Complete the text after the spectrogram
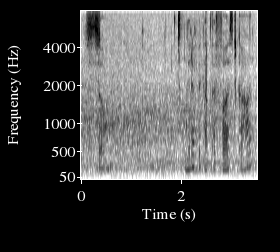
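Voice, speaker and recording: Someone whispers in a calm tone at a very slow pace, with noticeable background noise. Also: woman. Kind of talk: ASMR roleplay, tarot card reading. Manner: soft-spoken, calm.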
